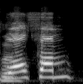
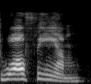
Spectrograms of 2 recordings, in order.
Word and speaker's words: Waltham: It's not Waltham, it's Waltham. Like the ham. Waltham. Park the car, Waltham.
